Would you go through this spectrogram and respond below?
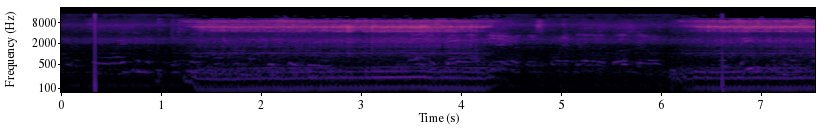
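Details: Long, droning, buzzing snores of several seconds each while sleeping, with a steady hum and some hiss in the background; snoring.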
